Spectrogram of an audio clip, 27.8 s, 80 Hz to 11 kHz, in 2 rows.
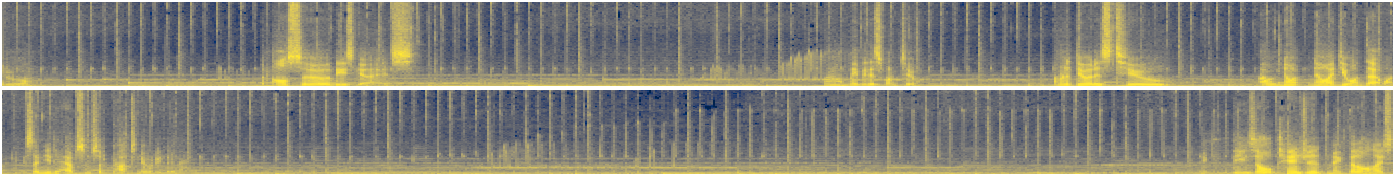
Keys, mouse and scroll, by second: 0.3 ctrl+4, 2.2 click, 3.8 click, 4.5 right click, 5.5 click, 8.0 click, 10.0 click, 11.0 click, 12.7 ctrl+z, 14.2 click, 15.3 click, 17.7 click, 18.8 click, 19.7 click, 20.5 click, 21.6 click, 22.3 ctrl+click, 23.1 ctrl+alt+click, 23.3 ctrl+alt+a, 23.9 click, 25.3 ctrl+click, 26.0 ctrl+alt+click, 26.6 ctrl+alt+a, 27.1 click, 27.7 ctrl+click.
